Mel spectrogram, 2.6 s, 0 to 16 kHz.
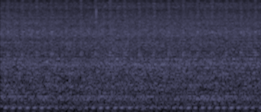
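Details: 2008 BMW 1 Series E8x N43 petrol engine, 125 kW, at idle: uneven, lumpy repeating pulse under a steady drone; rough idle misfire, scanner shows misfires on all four cylinders, cylinders 1 and 4 worst.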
